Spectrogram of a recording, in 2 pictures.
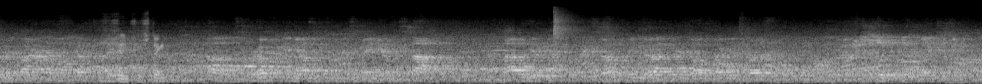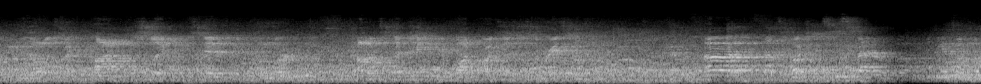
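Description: A crowd of spectators chatters nearby.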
